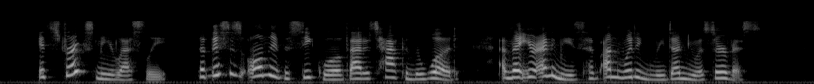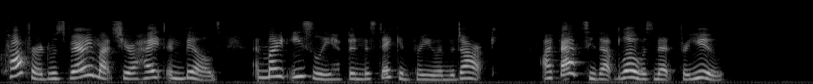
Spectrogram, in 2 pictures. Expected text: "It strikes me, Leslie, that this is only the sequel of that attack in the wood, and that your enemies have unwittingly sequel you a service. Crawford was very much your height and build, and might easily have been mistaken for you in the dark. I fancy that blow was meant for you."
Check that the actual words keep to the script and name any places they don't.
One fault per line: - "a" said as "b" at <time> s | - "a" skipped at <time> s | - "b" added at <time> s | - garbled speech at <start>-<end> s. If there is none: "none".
- "sequel" said as "done" at 6.6 s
